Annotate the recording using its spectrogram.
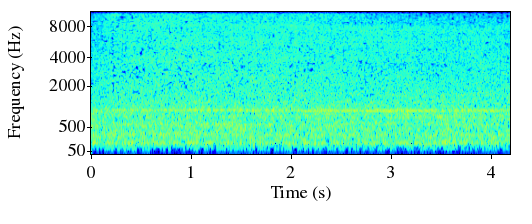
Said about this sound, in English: For those who cannot curl their tongue, Sitkari, your lower lip hangs open, and you just inhale like a hissing through your teeth.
